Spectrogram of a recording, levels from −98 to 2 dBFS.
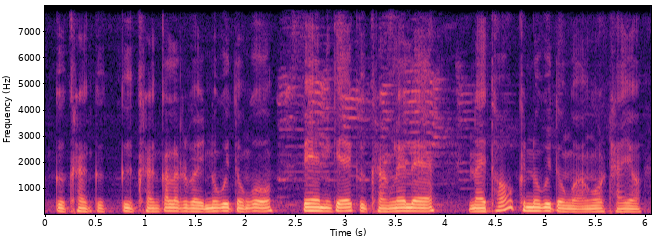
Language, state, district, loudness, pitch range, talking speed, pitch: Kokborok, Tripura, West Tripura, -16 LUFS, 115-135 Hz, 150 wpm, 125 Hz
